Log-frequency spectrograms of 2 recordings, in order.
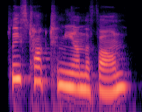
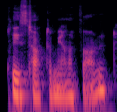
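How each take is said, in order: First: Higher acted begging; mock-needy girlfriend plea; pleading. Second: Low, soft, quick read; hushed, rapid quote; offhand citing. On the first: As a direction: plead for a phone call. Acts out the plea. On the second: Retold or imitated. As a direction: cite the message quickly under the breath. Cites the message being questioned.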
